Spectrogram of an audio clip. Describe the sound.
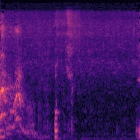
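A prisoner barks like a dog as a side effect of his condition: a rough growling burst, then one sharp short bark, then near quiet. A human voice imitates the sound of a dog.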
